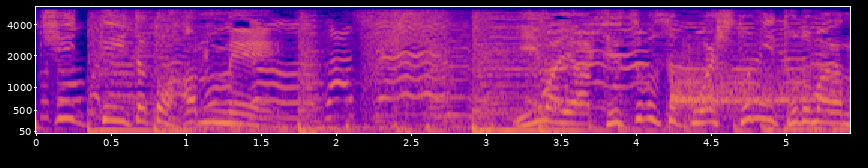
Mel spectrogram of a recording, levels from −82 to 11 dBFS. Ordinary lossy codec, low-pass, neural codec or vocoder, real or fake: none; 5.4 kHz; none; real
